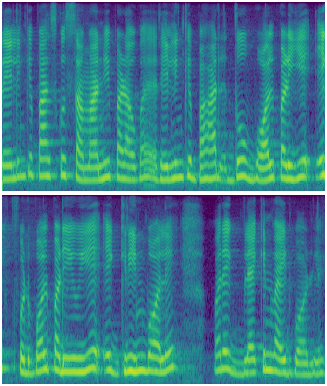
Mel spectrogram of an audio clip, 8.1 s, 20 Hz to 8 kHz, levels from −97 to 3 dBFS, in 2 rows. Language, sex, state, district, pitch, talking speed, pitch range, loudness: Hindi, female, Chhattisgarh, Bastar, 230 Hz, 230 wpm, 210-255 Hz, -16 LUFS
